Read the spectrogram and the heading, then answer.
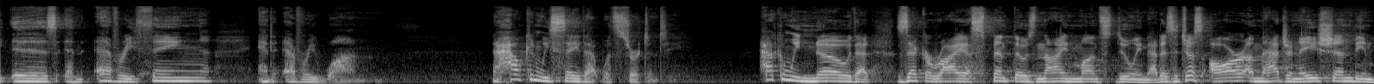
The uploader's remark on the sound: Preached on November 27, 2022, in our Sanctuary and MorningSong worship services.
